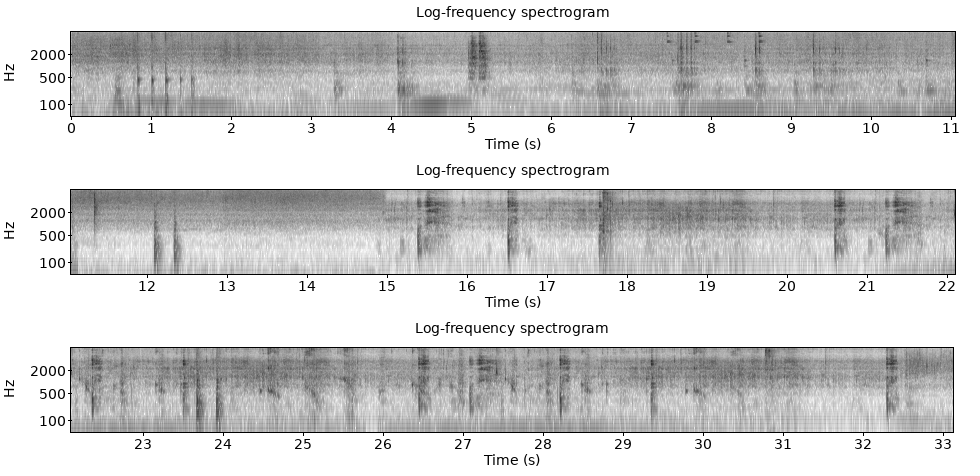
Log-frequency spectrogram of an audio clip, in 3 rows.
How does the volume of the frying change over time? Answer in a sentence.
The volume of the frying stays about the same.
